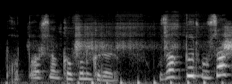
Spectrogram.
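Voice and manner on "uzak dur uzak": higher and louder yell; loud, high alarm at the mob; panicked shout. Real, not acted. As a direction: shout it to keep away. Shouts at the creeper.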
